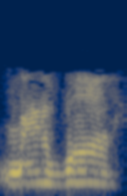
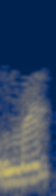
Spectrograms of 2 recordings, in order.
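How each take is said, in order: First: The word ends with a z sound. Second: The word ends with a d sound. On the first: The speaker calls it wrong. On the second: The speaker calls it right.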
